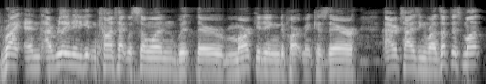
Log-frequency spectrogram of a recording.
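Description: A man's voice: a little high, normal speed, a bit bright. A man with an American Southern accent, co-hosting a podcast in casual chat with lots of fillers. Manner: rambling, many fillers. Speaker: podcast co-host. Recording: dull lo-fi podcast audio.

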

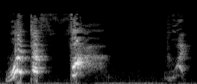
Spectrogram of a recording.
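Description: A married man co-hosting a podcast in casual chat, swearing often and bursting out in exasperation. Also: takes it slowly. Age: adult, married. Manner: profane, exasperated outbursts. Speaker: podcast co-host.

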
